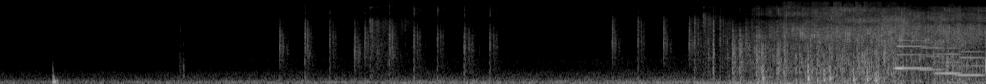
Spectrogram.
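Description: Dirt blocks in Vintage Story tumble down as a burst of quick ticking impacts, then swell into a dense, rising patter like rain. No one speaks.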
